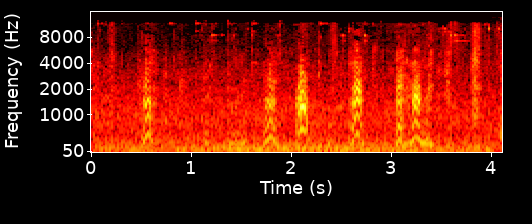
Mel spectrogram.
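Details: Dachshund playing at a park, giving short, sharp yipping barks with bright harmonic tones, about six barks spaced irregularly across four seconds, the loudest near the middle, over a quiet background of faint outdoor noise.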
